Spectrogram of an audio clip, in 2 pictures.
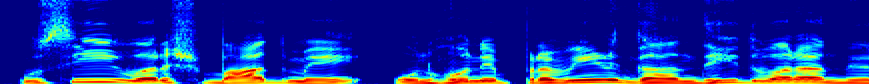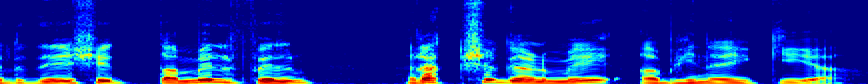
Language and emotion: Hindi, neutral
